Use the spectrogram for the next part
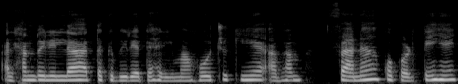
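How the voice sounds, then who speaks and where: A woman's voice: mid-range voice, little pitch movement, darkish tone. Woman teaching Quran recitation. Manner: explains slowly, then recites phrases drawn out. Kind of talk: recitation lesson with model recitation.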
